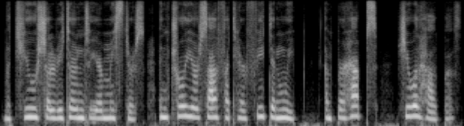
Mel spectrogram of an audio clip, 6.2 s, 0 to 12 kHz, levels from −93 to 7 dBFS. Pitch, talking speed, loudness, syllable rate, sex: 225 Hz, 205 wpm, -17 LUFS, 4.7 syllables/s, female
